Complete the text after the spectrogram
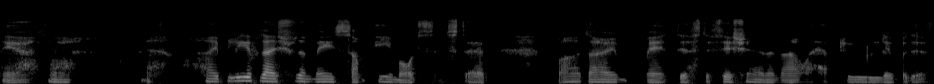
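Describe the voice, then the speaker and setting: A young man talking casually on a live stream, in a flat, halting way with many restarts. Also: on the low side, gravelly, dry recording, low-quality recording. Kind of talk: casual solo stream talk.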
